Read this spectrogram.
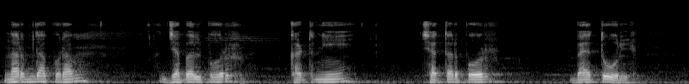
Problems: constant background noise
